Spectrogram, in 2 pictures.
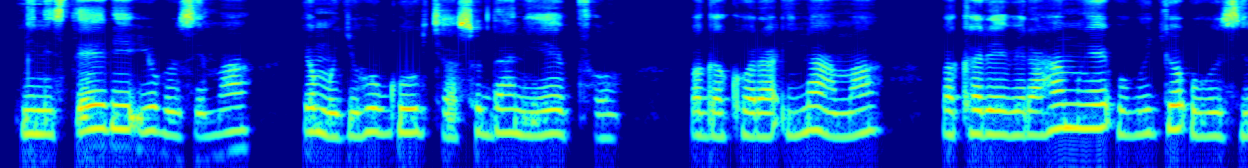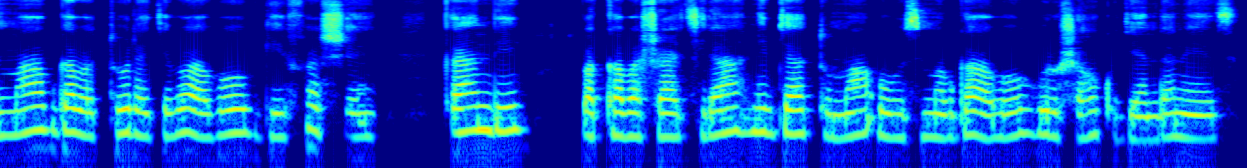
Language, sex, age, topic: Kinyarwanda, female, 50+, health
